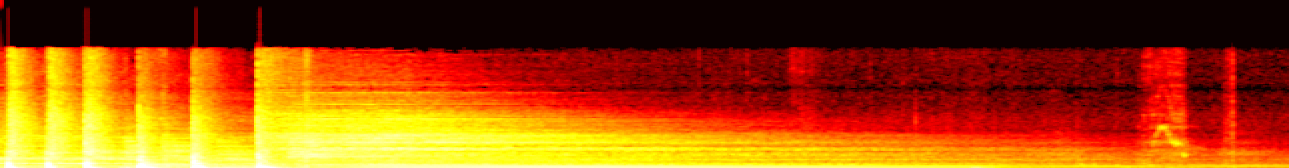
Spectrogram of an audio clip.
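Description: The end of a rock song on drum kit and amplified tenor ukulele: fast drum hits close on a final accent about a second and a half in. The last chord and the cymbals then ring out and fade over about four seconds, with a soft thump as the ringing is stopped about six seconds in.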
